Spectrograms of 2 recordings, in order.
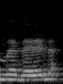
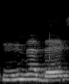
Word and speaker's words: Umabel: un nouveau partage avec l'ange ou ma belle ou hum belle suivant comment vous le prononcez comment à vous ça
